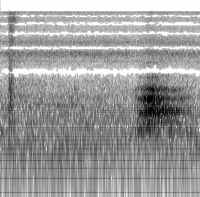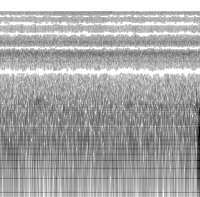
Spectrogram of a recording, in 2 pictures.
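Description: A single nasal sniff about two seconds in, under a second long, as a man smells an unlit cigar held under his nose.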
